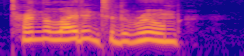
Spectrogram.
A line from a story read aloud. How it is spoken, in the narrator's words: begged Griswell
